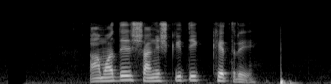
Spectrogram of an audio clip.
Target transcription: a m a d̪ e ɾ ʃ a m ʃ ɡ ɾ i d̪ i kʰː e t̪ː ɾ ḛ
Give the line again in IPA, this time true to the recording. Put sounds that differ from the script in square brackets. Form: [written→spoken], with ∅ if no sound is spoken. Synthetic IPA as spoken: a m a d̪ e ɾ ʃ a [m→ŋ] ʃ [ɡ→k] ɾ i [d̪→t̪] i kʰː e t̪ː ɾ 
